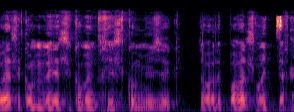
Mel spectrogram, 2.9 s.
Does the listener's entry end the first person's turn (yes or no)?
yes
